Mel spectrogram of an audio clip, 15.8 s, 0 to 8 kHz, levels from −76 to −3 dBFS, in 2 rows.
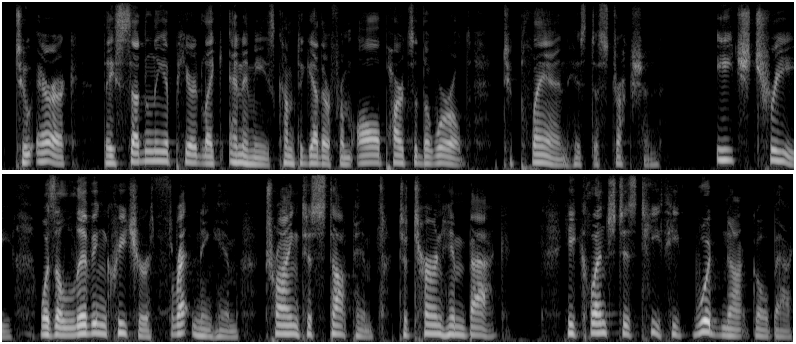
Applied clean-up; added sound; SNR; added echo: none; none; none; none.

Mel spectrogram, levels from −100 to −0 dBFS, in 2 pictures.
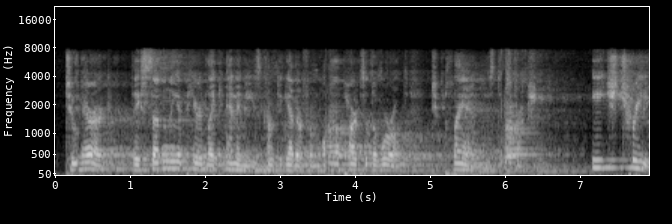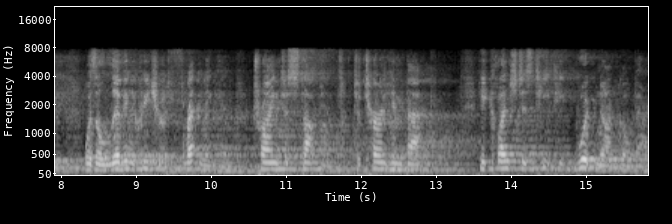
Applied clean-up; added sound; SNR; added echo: neural separator model SepFormer DNS4.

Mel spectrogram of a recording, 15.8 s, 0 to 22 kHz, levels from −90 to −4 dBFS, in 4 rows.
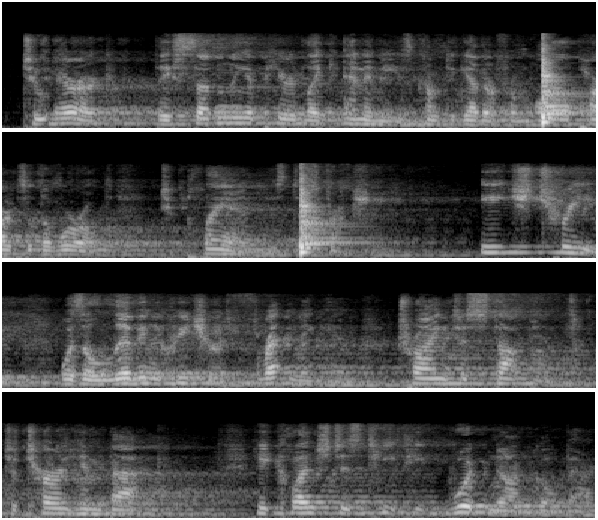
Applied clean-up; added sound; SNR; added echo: none; Snare drum; -5 dB; reverberation time 2.3 s.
